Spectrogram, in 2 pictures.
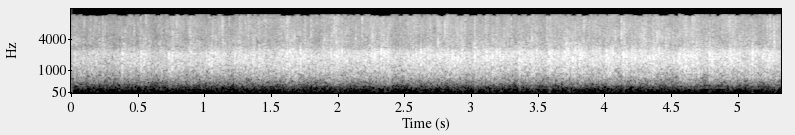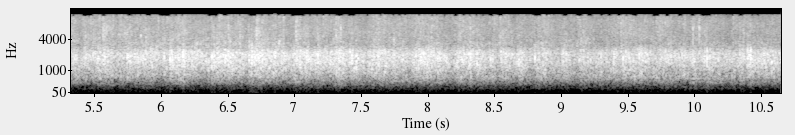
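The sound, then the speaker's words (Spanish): Steady, dense applause from a large audience for the volunteers of Radio María on its 20th anniversary, many hands clapping continuously at an even loudness for about ten seconds, with no voices standing out. “Un gran aplauso para todos los voluntarios que hacéis y habéis hecho posible que Radio María haya cumplido 20 años.”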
